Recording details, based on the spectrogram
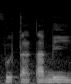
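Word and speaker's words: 再び: Từ tái mà nó có cái chữ bi đằng sau này thì cách đọc của nó sẽ là futatabi nhé. Đây. Futatabi. Đọc theo cái âm nhật của nó.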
